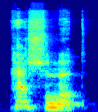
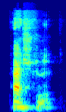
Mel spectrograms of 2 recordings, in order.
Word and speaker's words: passionate: a position I am passionate about né Passion com D aqui não tá só passionate e aqui não é passionate o a aqui ele não tá sendo pronunciado fortemente ele é Sutil a gente nem vai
